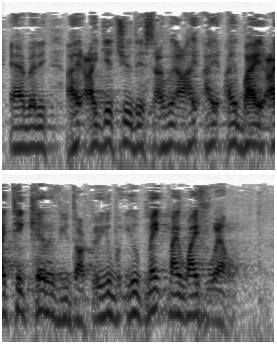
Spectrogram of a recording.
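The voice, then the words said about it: Imitated foreign accent, broken English. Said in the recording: “He speaks with a, you know, foreign accent.”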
